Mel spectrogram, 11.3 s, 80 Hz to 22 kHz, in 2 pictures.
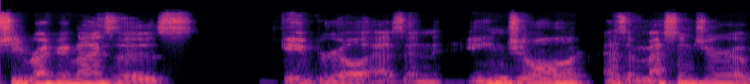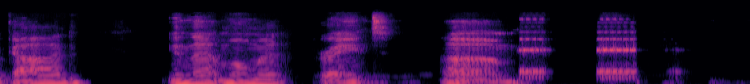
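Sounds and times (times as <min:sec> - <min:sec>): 
speech: 0:00.0 - 0:01.5, 0:02.1 - 0:06.3, 0:06.9 - 0:10.2
telephone ringing with short electronic ringtone: 0:09.5 - 0:10.8.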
